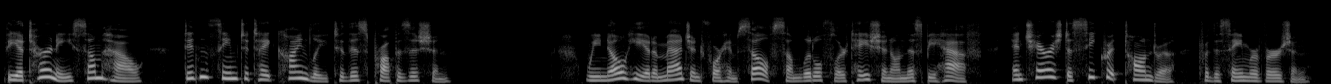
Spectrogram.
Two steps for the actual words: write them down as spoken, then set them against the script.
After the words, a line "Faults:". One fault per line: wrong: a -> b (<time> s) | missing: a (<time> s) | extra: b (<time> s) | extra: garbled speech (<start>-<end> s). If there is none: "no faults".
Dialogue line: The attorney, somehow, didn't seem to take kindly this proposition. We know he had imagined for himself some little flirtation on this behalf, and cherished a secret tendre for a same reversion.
The attorney, somehow, didn't seem to take kindly to this proposition. We know he had imagined for himself some little flirtation on this behalf, and cherished a secret tendre for the same reversion.
Faults:
extra: to (3.3 s)
wrong: a -> the (12.1 s)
